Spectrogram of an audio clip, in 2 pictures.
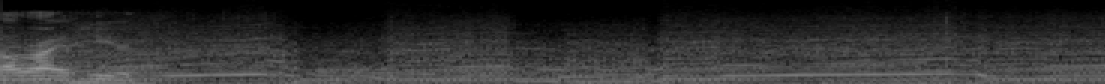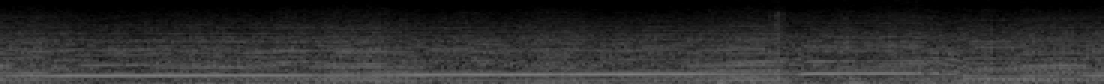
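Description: A race car engine roars steadily, its pitch dipping and rising with gear shifts.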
